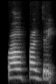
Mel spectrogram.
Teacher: Terus yang kedua ada Al-Fajr ayat 1, wal fajri. Nah, ini kan juga ro-nya berharokat kasroh, makanya dibacanya itu tarkik atau tipis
